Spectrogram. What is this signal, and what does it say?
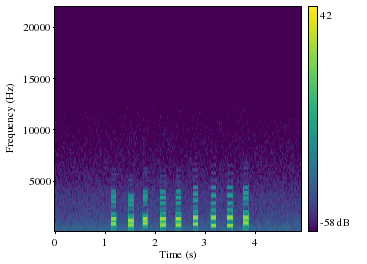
DTMF, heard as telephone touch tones, dialled by hand, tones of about 100 ms. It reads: 84055933#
